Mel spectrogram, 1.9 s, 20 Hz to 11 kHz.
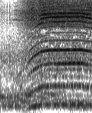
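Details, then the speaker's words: TXT1 gearbox, partially disassembled: smooth whine spools up and holds steady at high pitch, no clicks, grinding or rattle; no abnormality. "異常ないですよね。"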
